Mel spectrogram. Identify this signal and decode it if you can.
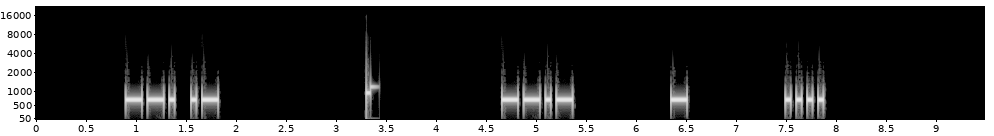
Morse code, heard as a keyed tone, about 22 wpm, spaced as for 10 wpm, 700 Hz. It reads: GA QTH
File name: Top 20 QSO Elements - 6x Character Spacing - 22wpm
